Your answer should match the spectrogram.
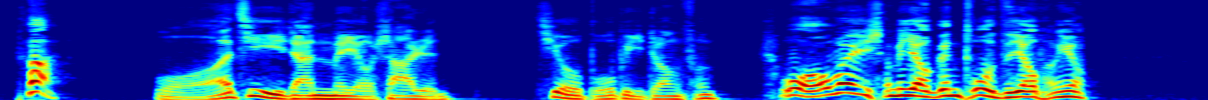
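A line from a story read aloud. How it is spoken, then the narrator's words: Laughing. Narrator (Chinese): 楚留香…笑着说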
